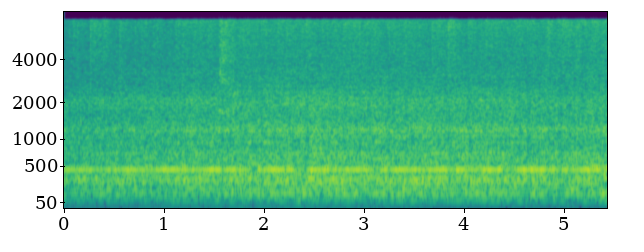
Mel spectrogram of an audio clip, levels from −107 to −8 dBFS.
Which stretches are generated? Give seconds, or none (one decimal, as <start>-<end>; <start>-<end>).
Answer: none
